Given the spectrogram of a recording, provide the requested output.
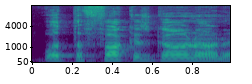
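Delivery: ordinary talk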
